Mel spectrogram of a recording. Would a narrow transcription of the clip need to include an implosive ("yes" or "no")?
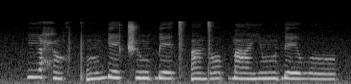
yes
